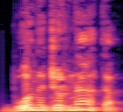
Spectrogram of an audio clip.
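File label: "buona giornata", Italian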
